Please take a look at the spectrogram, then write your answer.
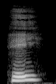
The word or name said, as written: hey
